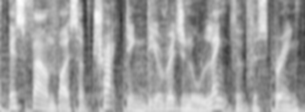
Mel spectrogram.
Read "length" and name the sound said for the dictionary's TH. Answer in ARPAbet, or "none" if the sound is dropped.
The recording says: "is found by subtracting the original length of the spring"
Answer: TH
